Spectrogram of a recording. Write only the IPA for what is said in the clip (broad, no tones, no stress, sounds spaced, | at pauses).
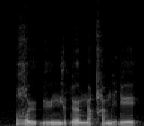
ʁ ʉ ɠ y mʲ o ɗ œ m ɛ qʰ ɛ m i ɗ e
